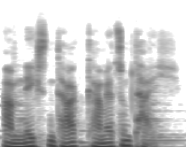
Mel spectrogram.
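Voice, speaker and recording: A man narrating a children's animal fable in a gentle, unhurried way with small fillers. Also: lowish voice, fairly even intonation, soft background music. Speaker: storyteller.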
